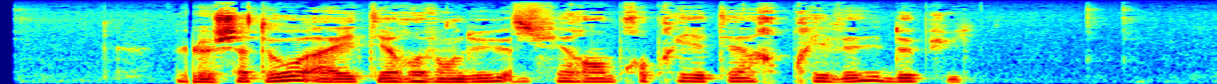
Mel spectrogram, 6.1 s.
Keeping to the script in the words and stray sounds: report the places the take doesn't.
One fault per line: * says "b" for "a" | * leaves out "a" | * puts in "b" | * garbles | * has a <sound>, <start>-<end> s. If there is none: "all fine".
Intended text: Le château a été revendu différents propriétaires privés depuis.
* has a dropout, 0.9-1.0 s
